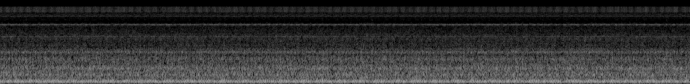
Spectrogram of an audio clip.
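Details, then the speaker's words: Bosch WAE24364GB washing machine after a new motor was fitted, at high spin, above 500 rpm: smooth, constant drum drone with no bangs, thumps or stalling, not tripping anything; running normally. "All right, let's see how it gets those on the high spin. It's about 400, I think. Name is Jack or Jack's and Jack's Bosch. It's above 500 now. It's not tripping anything."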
